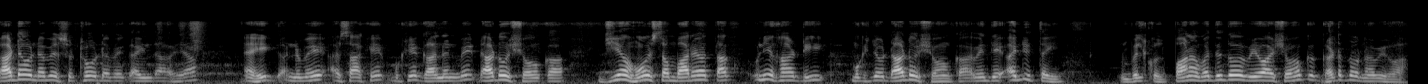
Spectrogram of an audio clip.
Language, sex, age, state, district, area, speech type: Sindhi, male, 60+, Delhi, South Delhi, urban, spontaneous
